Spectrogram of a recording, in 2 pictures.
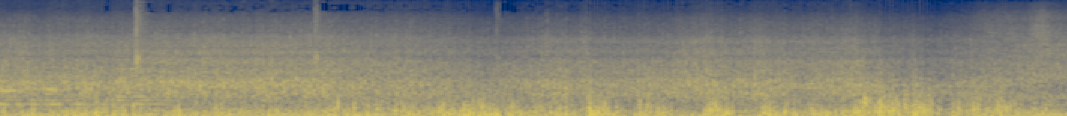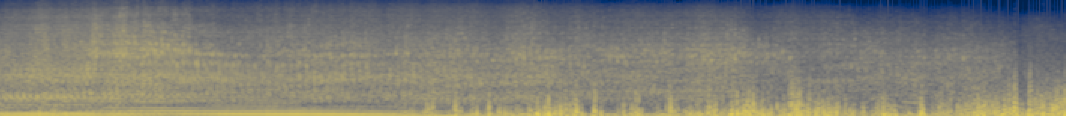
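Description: Single-engine propeller plane at full power on its takeoff roll on a grass strip, passing close by: the engine drone swells to its loudest about halfway through and then falls away, over a steady rushing noise.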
